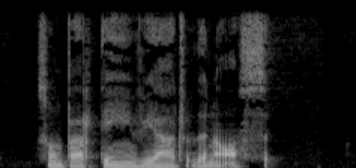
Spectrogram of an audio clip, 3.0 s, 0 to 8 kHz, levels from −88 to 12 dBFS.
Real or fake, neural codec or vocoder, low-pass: real; none; 7.2 kHz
